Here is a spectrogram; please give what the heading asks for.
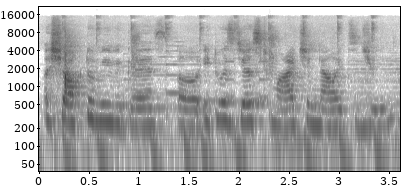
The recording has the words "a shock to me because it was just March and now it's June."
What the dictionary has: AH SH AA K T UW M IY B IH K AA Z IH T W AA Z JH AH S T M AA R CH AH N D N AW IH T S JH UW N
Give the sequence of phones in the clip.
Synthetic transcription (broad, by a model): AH SH AA K T UW M IY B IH K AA Z IH T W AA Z JH AH S T M AA R CH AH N N AW IH T S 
